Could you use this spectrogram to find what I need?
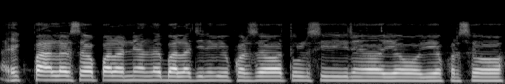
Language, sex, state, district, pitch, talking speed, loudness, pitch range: Gujarati, male, Gujarat, Gandhinagar, 185 Hz, 200 wpm, -14 LUFS, 175-195 Hz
